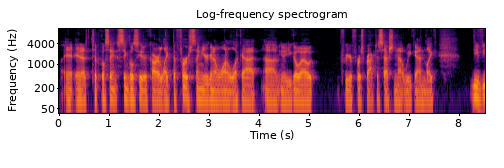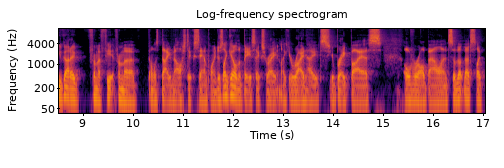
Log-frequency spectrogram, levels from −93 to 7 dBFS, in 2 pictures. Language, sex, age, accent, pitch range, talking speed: English, male, 30-49, American, 80-90 Hz, 220 wpm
